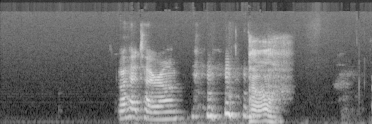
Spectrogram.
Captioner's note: laughs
